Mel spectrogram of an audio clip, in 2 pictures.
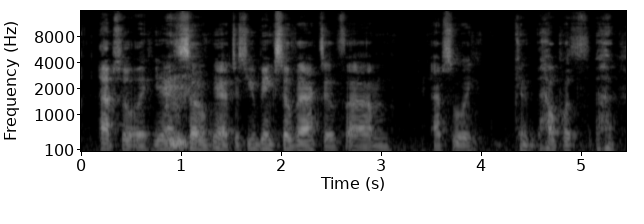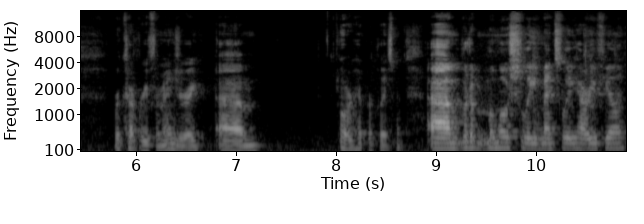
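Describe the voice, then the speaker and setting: With an American accent, a man speaks at a very fast pace yet leaves long, frequent pauses. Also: medium pitch for a man, ordinary pitch variation. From New Jersey. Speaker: university student. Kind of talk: interview questions.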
